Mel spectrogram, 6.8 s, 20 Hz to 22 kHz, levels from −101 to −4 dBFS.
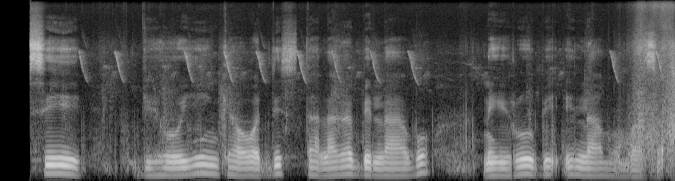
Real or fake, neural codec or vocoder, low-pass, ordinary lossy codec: real; none; none; none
